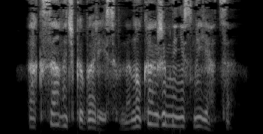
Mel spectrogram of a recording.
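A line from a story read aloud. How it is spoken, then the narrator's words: Carefree giggling explanation. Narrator (Russian): Арина легкомысленно хихикнула и безмятежно пояснила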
